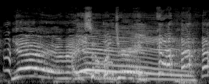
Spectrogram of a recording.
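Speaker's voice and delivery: laughing. Real, not acted. Cheering after making someone laugh.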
